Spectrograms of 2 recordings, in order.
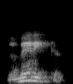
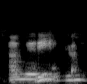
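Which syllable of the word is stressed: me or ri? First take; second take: me; ri. First: The stress falls on the syllable me. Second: The stress falls on the syllable ri. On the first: The speaker calls it right. "estuvimos de acuerdo que está en el me" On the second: The speaker calls it wrong. "se pronunciara con mayor intensidad el ri"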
